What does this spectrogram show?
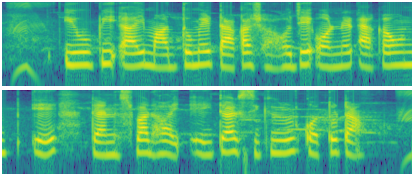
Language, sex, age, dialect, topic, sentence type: Bengali, female, <18, Northern/Varendri, banking, question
